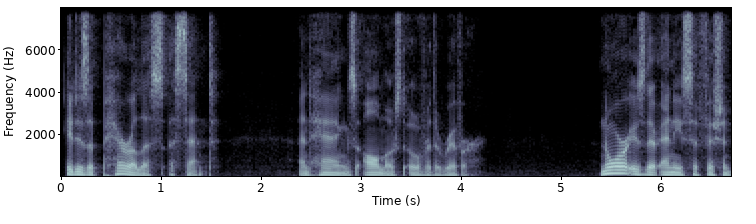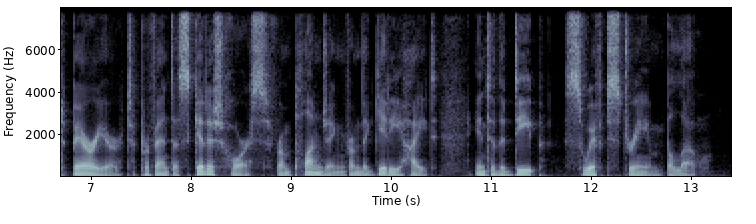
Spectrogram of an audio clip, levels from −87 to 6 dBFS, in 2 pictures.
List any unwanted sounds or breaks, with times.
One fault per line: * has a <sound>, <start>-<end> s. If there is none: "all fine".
all fine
